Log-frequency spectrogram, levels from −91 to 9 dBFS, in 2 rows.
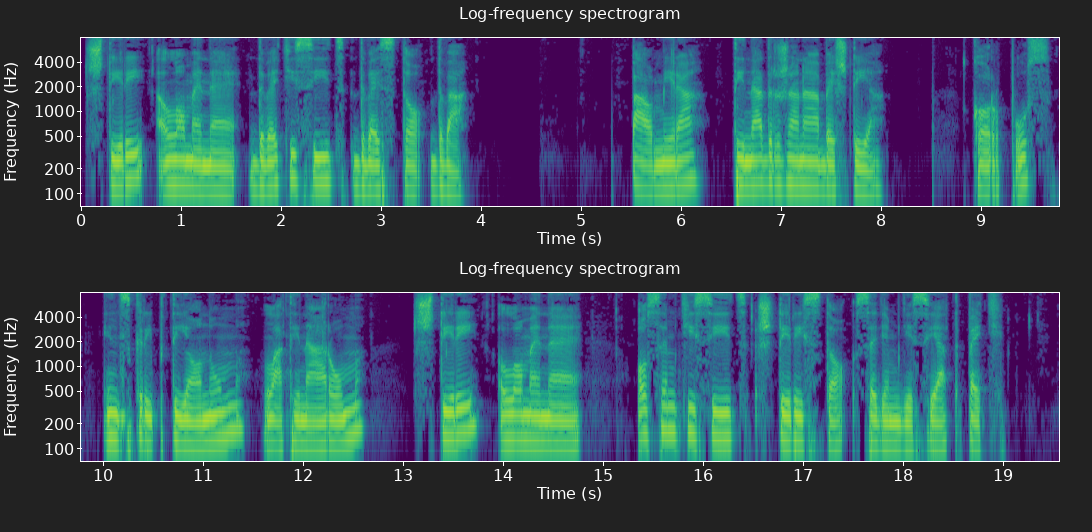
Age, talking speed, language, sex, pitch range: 30-49, 40 wpm, Slovak, female, 115-145 Hz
